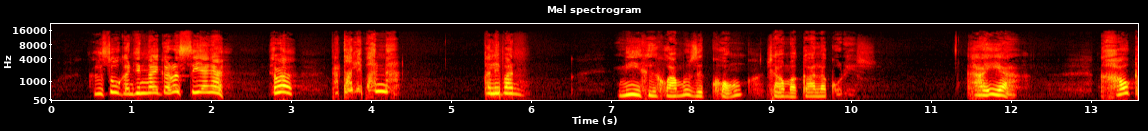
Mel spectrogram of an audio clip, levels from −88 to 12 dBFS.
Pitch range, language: 220-315 Hz, Thai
